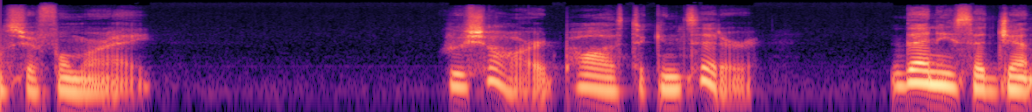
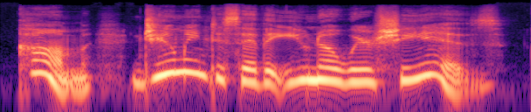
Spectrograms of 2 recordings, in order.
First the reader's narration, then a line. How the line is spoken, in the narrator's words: cried Monsieur Fourmery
